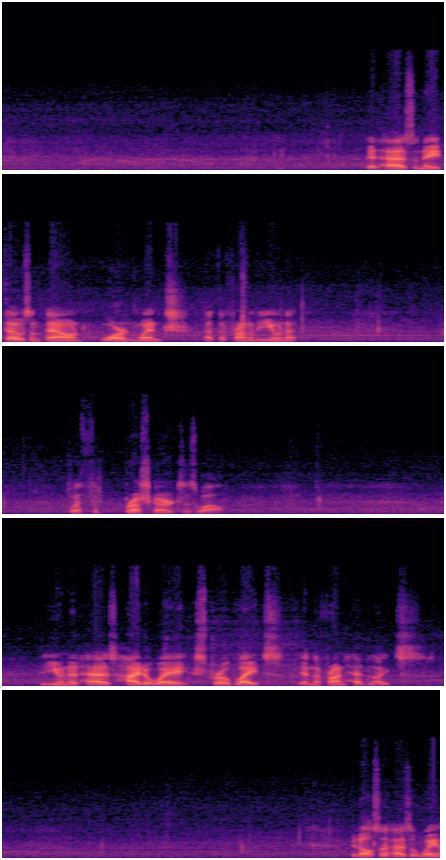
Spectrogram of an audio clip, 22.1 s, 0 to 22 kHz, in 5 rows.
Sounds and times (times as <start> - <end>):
Speech: 3.6 - 7.4, 9.5 - 11.1, 13.0 - 17.6, 21.2 - 22.0.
